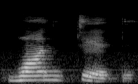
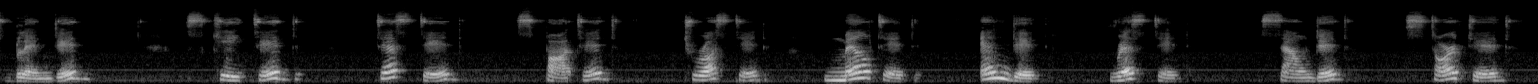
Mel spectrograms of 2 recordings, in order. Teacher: id sound is pronounced as a separate syllable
